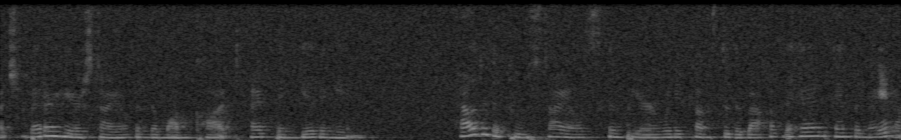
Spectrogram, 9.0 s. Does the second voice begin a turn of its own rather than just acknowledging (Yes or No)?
Yes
